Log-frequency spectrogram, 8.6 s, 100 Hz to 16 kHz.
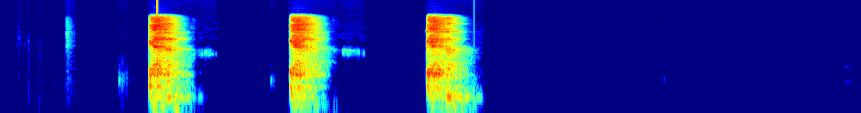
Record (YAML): three_cough_length: 8.6 s
three_cough_amplitude: 16088
three_cough_signal_mean_std_ratio: 0.25
survey_phase: beta (2021-08-13 to 2022-03-07)
age: 45-64
gender: Female
wearing_mask: 'No'
symptom_none: true
smoker_status: Never smoked
respiratory_condition_asthma: false
respiratory_condition_other: false
recruitment_source: REACT
submission_delay: 2 days
covid_test_result: Negative
covid_test_method: RT-qPCR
